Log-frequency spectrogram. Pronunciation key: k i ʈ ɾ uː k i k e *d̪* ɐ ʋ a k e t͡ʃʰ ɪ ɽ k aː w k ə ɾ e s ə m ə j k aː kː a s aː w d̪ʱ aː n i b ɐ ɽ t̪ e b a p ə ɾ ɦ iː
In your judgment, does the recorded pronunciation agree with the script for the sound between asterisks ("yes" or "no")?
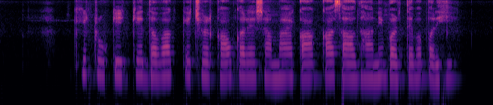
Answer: yes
